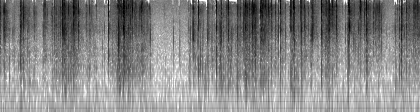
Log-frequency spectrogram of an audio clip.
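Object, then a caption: Clear plastic bag of jelly beans. A clear plastic bag of jelly beans is held in the hands and squeezed, crinkled and shaken. Dense, bright crinkling with irregular crunchy bursts fills the clip, pausing briefly into a quieter stretch near the middle before the rustling resumes.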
